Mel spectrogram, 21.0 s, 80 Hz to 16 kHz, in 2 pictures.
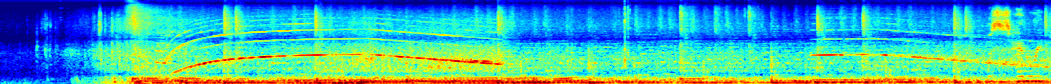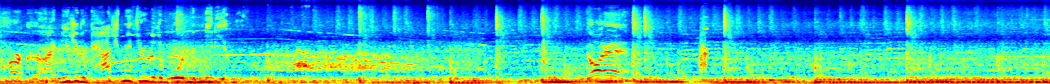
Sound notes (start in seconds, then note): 7.0 siren wailing; 12.0 tires squealing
